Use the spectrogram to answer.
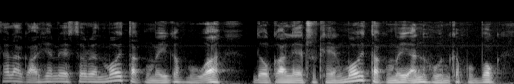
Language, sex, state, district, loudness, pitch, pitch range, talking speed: Mizo, male, Mizoram, Aizawl, -20 LUFS, 105 Hz, 95-125 Hz, 235 wpm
